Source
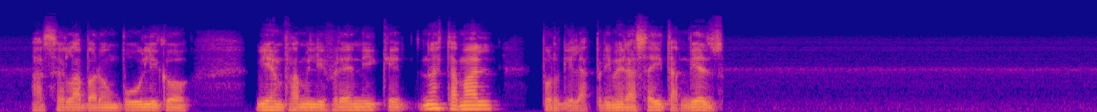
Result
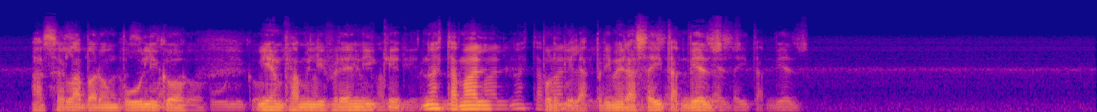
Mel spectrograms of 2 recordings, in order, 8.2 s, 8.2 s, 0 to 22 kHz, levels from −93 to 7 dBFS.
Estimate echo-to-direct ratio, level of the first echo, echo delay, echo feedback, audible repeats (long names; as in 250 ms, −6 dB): −13.0 dB, −16.5 dB, 146 ms, repeats not evenly spaced, 2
